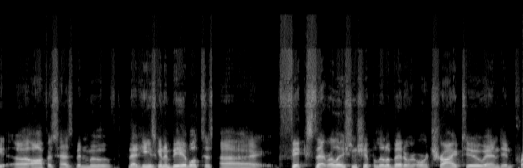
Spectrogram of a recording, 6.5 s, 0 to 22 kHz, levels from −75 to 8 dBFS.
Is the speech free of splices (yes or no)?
no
